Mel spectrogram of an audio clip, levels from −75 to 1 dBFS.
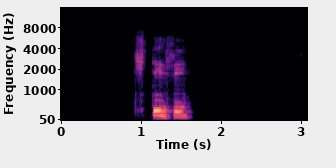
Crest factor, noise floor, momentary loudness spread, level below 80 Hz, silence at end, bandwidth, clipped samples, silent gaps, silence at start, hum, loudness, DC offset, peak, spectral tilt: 20 dB; under -90 dBFS; 16 LU; -66 dBFS; 1.5 s; 7 kHz; under 0.1%; none; 0.95 s; none; -21 LUFS; under 0.1%; -6 dBFS; -7.5 dB/octave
